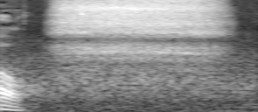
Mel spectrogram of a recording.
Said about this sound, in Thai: หายใจออก หายใจเข้า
